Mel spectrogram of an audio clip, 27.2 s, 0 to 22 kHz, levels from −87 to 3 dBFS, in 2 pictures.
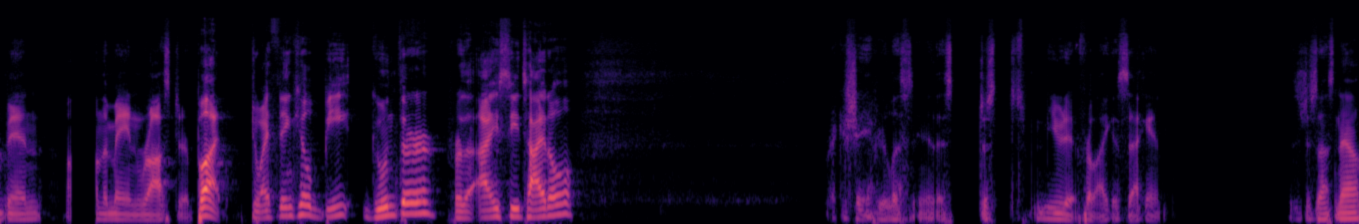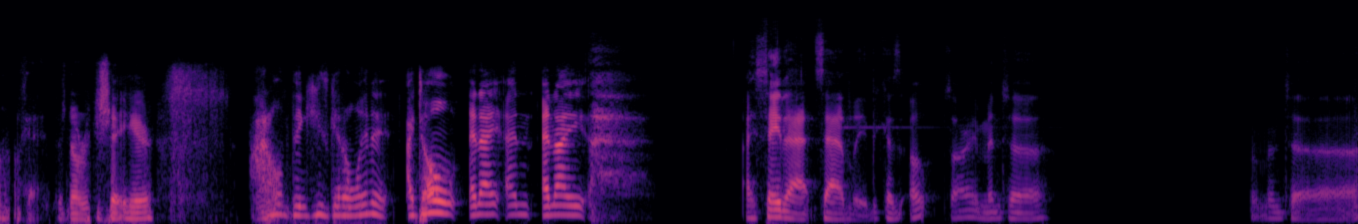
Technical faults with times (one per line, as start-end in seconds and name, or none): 0.71-0.96 playback stall
13.58-19.49 call bitrate drop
